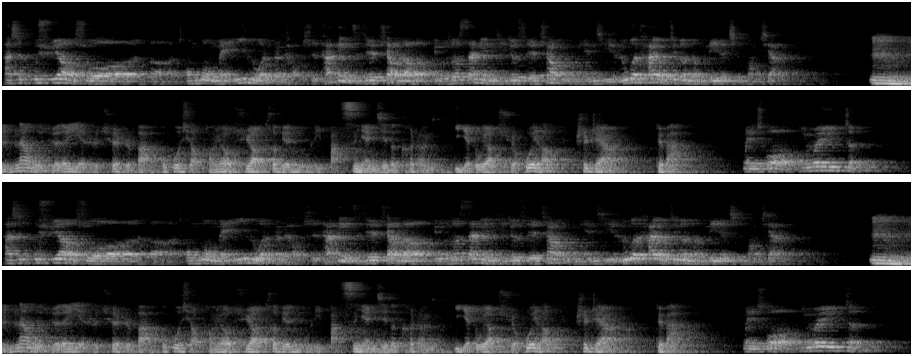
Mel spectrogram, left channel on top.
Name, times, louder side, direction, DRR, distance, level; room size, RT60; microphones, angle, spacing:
voice 1, 0.0-7.9 16.5-17.6, equal, 55° left, -3 dB, 2.5 m, -27 dB
voice 2, 8.7-15.3 15.6-15.9, left 1 dB, 5° left, 1 dB, 0.5 m, -26 dB
13.5 x 4.9 x 4.2 m, 1.0 s
head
